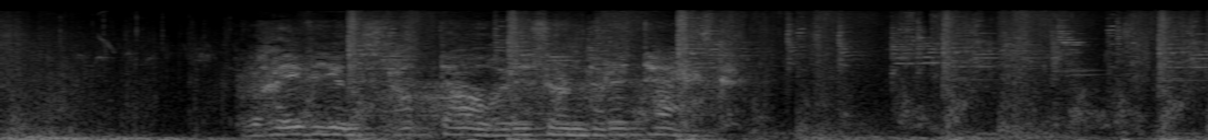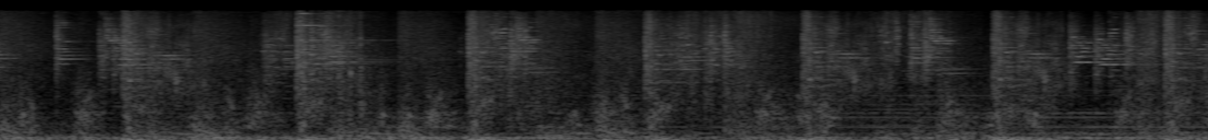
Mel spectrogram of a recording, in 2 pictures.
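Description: Blows land rapidly in a fight.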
